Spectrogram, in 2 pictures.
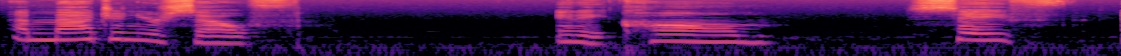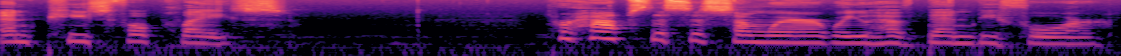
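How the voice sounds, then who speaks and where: A woman leads a guided meditation at a very unhurried pace. Her delivery is calm and soothing, with long pauses between phrases. Her pitch sits in a middle range for a woman. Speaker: psychotherapist guiding a meditation. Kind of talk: guided imagery meditation narration.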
